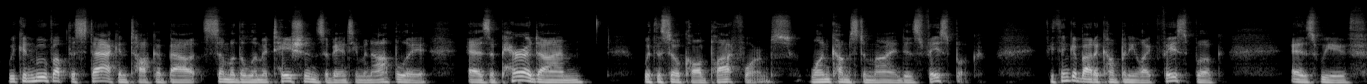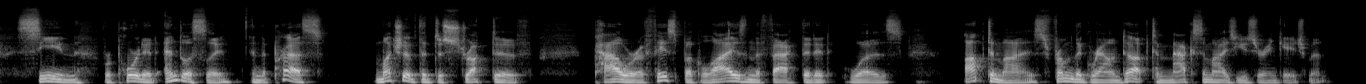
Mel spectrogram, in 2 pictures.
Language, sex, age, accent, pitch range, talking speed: English, male, 30-49, American, 100-120 Hz, 145 wpm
